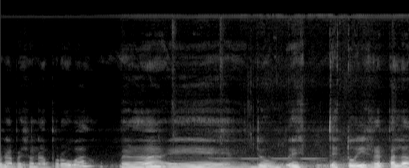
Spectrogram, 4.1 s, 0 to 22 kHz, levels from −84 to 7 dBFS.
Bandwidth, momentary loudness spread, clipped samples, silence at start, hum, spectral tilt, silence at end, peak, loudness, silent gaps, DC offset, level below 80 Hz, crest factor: 14 kHz; 11 LU; under 0.1%; 0 s; none; -9.5 dB/octave; 0 s; 0 dBFS; -17 LUFS; none; under 0.1%; -58 dBFS; 14 dB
